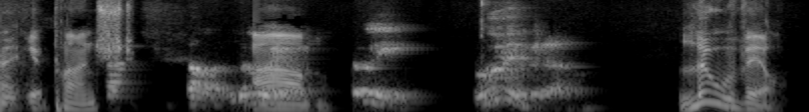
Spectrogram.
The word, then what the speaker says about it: Louisville: Louisville. Louisville. It's the Vul. Louisville. It's like almost one syllable, barely two.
